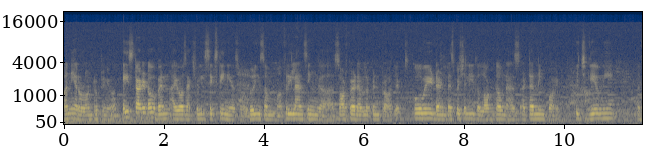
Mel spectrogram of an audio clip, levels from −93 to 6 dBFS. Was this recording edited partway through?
yes; 3 cuts; at 1.2 s, 3.7 s, 6.9 s

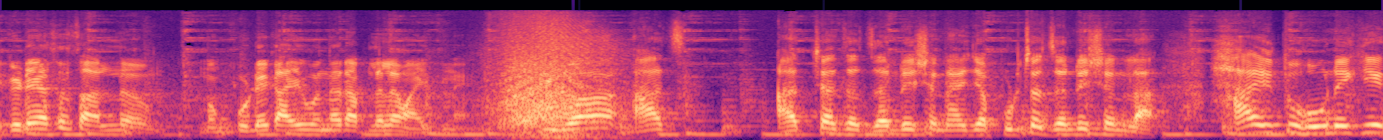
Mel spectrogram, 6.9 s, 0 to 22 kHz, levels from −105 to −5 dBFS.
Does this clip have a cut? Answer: yes; 1 cut; at 2.7 s

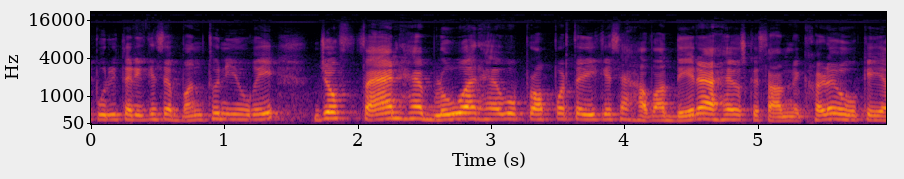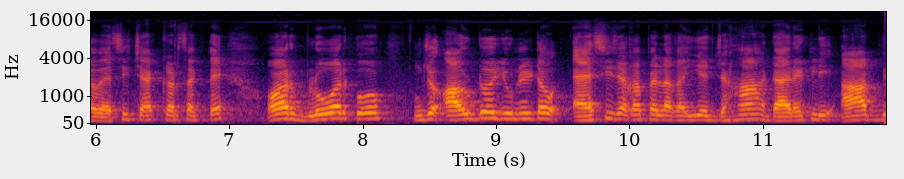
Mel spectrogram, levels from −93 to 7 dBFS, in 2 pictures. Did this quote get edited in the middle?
no; 0 cuts

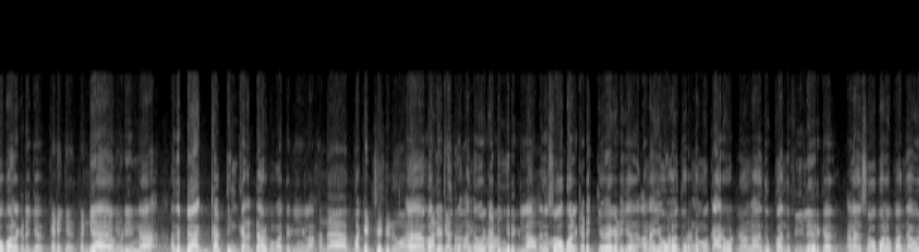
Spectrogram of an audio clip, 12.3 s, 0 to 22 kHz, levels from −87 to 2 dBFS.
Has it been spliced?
no; 0 cuts

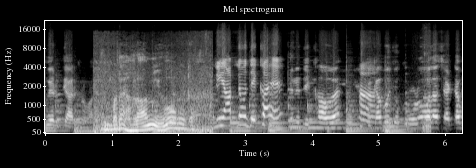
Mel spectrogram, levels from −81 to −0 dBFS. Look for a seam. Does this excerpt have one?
no; 0 cuts

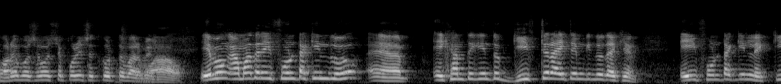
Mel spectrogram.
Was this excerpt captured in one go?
yes; 0 cuts

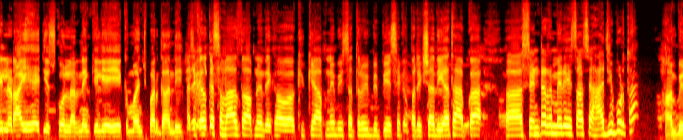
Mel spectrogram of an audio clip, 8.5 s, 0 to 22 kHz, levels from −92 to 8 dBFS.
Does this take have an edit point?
no; 0 cuts

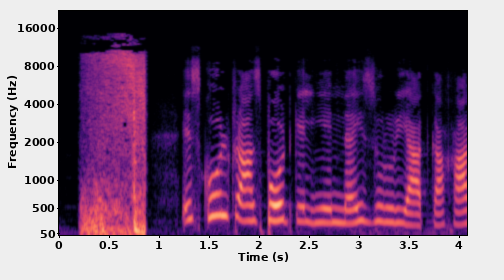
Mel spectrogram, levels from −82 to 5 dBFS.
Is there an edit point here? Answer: yes; 1 cut; at 1.0 s

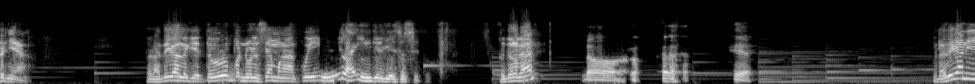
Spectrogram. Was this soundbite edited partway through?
no; 0 cuts

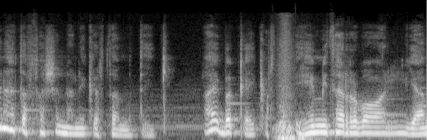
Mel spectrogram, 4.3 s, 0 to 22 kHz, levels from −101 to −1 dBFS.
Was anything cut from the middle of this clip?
yes; 1 cut; at 2.8 s

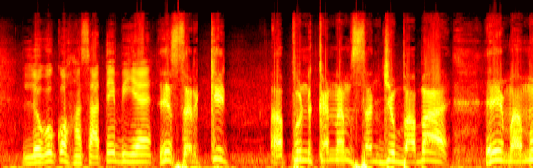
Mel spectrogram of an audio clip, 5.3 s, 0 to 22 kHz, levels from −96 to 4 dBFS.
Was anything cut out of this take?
yes; 1 cut; at 1.5 s

